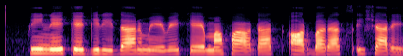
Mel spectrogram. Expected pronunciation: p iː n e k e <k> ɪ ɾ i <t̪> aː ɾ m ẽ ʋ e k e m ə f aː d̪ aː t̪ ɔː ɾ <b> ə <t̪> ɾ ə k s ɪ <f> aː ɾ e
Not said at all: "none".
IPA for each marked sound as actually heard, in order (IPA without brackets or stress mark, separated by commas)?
ɡ, d̪, b, none, ʃ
